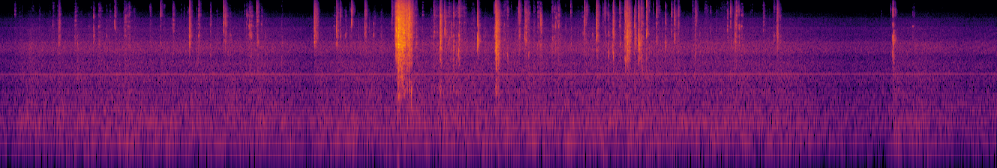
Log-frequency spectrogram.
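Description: Clear plastic wrap crinkling and crackling as hands peel it off a stack of trading cards, in scattered sharp crackles with one much louder crackle about six and a half seconds in.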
